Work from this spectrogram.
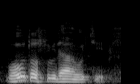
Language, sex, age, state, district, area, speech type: Odia, male, 30-45, Odisha, Bargarh, urban, spontaneous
